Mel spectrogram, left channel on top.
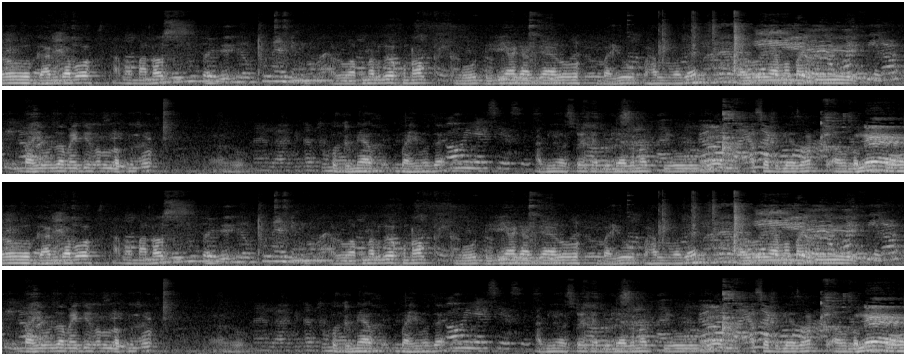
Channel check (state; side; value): identical; both; correlation 1.00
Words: গান গাব আমাৰ মানস ভাইটি। আৰু আপোনালোকে শুনক, বহুত ধুনীয়া গান গায় আৰু বাঁহীও ভাল বজায়। আৰু আমাৰ ভাইটি বাঁহী বজোৱা ভাইটি হ'ল লখিমপুৰ আৰু খুব ধুনীয়া বাঁহী বজায়। আমি আছোঁ এতিয়া দুলীয়াজনত, সিও আছে দুলীয়াজনত আৰু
